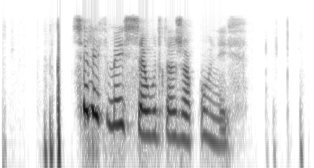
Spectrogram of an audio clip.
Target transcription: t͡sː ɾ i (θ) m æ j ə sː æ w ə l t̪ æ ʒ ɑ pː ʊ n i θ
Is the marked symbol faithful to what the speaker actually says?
yes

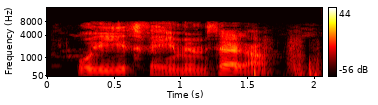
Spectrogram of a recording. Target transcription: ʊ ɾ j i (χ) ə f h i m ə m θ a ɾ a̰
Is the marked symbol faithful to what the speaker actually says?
no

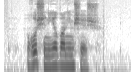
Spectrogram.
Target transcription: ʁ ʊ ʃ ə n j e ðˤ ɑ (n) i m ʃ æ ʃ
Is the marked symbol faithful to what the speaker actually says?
yes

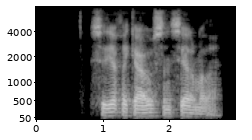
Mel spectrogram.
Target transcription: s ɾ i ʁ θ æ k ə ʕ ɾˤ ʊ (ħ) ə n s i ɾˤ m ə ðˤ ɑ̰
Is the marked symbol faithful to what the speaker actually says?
no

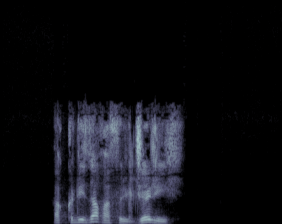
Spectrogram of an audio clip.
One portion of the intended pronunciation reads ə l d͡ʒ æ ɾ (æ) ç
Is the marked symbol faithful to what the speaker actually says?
no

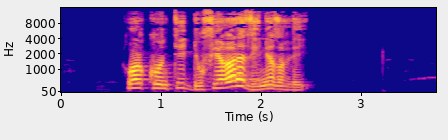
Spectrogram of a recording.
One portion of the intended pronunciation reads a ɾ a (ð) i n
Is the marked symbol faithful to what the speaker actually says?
yes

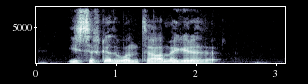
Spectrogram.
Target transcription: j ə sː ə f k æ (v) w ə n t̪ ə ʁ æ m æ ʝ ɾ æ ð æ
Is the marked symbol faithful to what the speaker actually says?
no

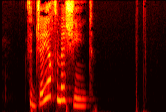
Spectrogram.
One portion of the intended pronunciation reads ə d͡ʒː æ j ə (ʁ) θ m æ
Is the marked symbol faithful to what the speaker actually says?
yes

